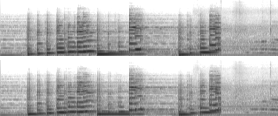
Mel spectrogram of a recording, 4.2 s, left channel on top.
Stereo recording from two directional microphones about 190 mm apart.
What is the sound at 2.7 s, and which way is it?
Music, centre (ahead or behind).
